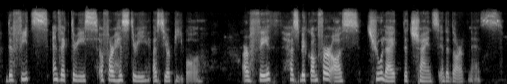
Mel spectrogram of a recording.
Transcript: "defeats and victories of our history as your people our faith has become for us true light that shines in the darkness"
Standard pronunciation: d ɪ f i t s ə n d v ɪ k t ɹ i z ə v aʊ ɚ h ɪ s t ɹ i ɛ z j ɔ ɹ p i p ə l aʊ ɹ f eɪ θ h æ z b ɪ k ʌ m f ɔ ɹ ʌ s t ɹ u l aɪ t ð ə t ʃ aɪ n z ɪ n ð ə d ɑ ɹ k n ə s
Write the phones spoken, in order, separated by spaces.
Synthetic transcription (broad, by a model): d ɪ f i t s ə n d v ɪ k t ɹ i s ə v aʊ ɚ h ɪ s t ɹ i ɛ s j ɔ ɹ p i p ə l aʊ ɹ f eɪ θ h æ s b ɪ k ʌ m f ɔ ɹ ʌ s t ɹ u l aɪ t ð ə t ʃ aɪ n s ɪ n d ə d ɑ ɹ k n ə s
